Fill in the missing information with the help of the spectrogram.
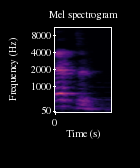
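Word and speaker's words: êtes: तो एथ, इसको बोलेंगे हम एथ, एस प्रोनाउंस नहीं होगा, जैसे मैंने बताया था कि लास्ट शब्द प्रोनाउंस नहीं होता।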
